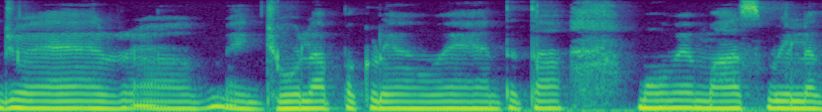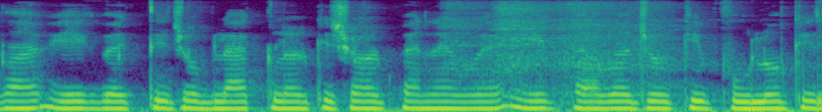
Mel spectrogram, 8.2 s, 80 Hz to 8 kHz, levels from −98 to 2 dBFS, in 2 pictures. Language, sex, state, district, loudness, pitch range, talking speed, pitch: Hindi, female, Uttarakhand, Tehri Garhwal, -14 LUFS, 180-190 Hz, 235 wpm, 185 Hz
